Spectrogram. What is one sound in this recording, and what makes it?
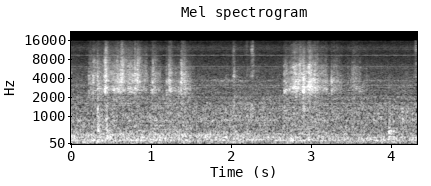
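A paintbrush softly brushes across paper.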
